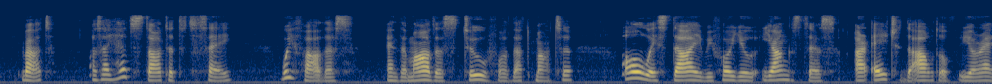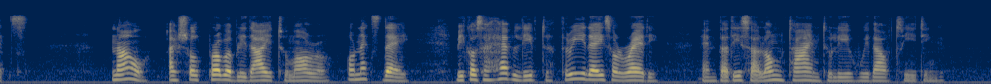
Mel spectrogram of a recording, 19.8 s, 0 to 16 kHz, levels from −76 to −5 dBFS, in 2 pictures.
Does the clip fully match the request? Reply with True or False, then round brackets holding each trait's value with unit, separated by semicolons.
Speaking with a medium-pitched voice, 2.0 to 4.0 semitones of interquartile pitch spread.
True (180 Hz; 3.7 semitones)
